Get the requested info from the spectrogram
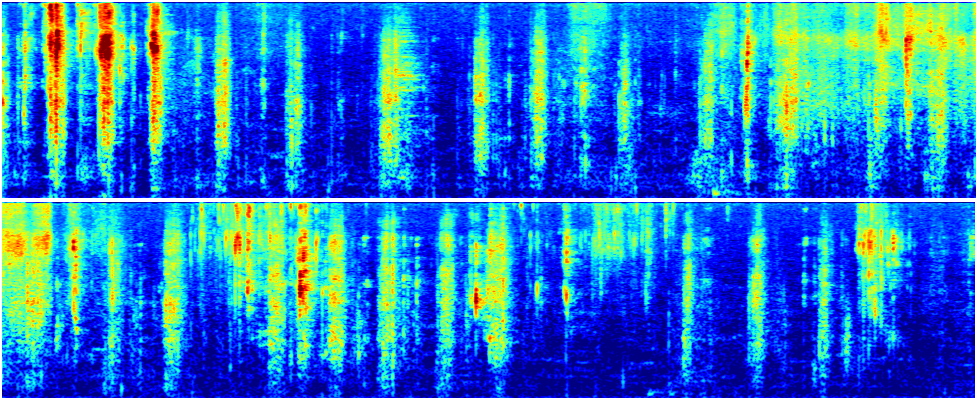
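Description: Close-miked crunching and chewing of a raw cucumber slice, a rapid run of crisp crunches with a denser stretch about halfway.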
